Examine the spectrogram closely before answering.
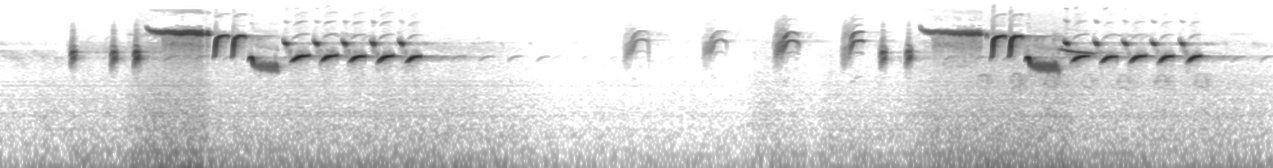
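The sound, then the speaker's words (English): Bird song in two bright bursts of rapid, high chirps and trills, separated by a few isolated high notes, with a faint low rumble underneath. “Well, that was the song. It's a bird, obviously.”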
